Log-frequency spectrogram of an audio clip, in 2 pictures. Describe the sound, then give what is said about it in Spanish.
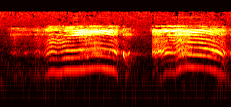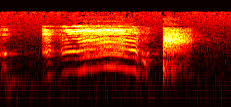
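A baby cries loudly in three long, wailing bursts with short gasping pauses between them, followed by a brief breathy whimper at the end. “Primero creo que no falta el bebé que por ahí hace sus gracias.”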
